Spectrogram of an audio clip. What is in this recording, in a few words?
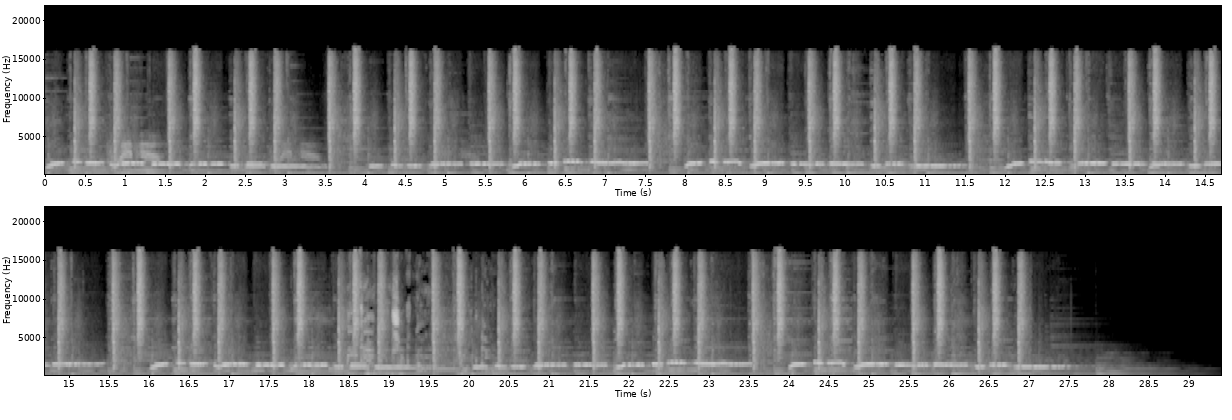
whistling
